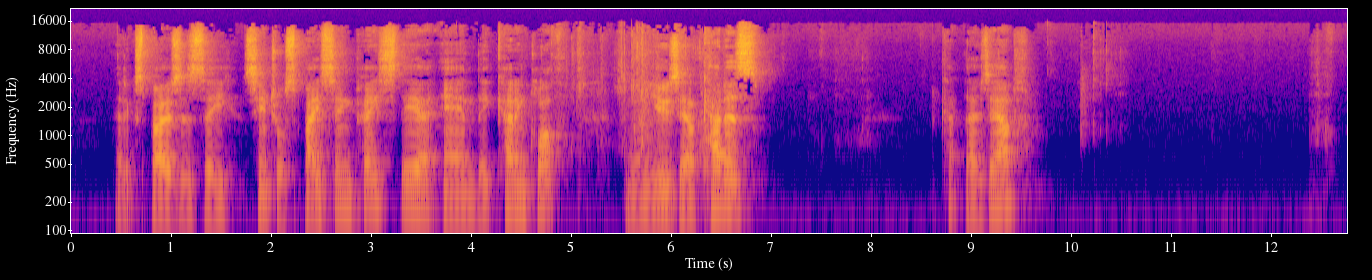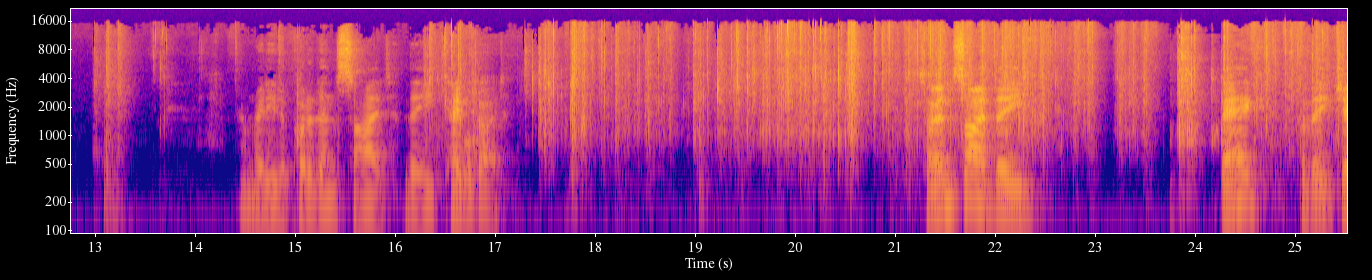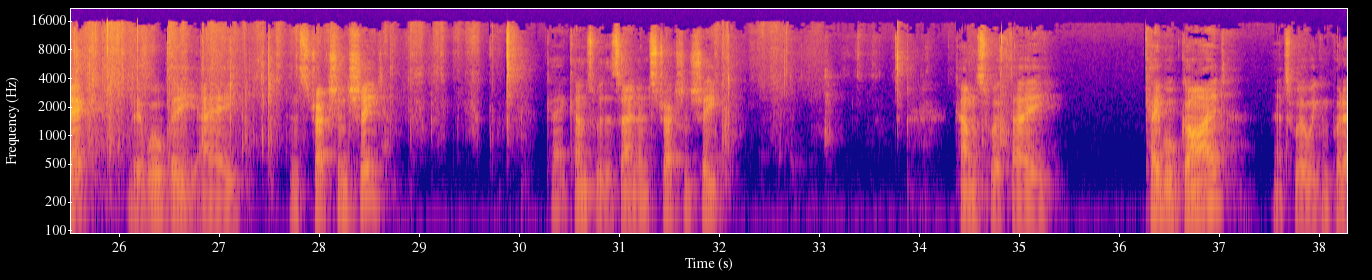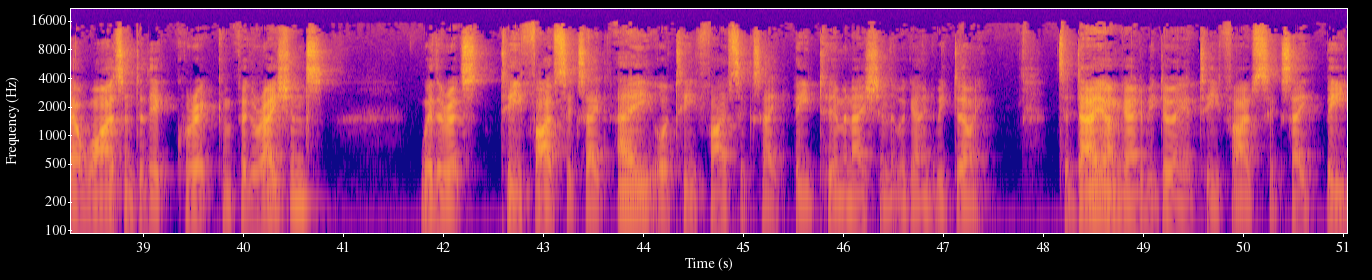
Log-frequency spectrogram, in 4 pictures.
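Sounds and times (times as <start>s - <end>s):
paper sheet rustling: 4.8s - 6.4s, 16.2s - 30.0s, 31.9s - 33.6s.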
